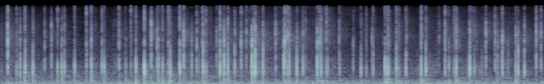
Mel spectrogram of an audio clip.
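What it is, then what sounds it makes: Cardboard gift box. A small, closed beige cardboard gift box stands on its edge and is tapped quickly with long acrylic nails. The result is a dense stream of short, dry clicking taps with a hollow midrange tone and bright, crinkly edges, each dying away almost instantly.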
